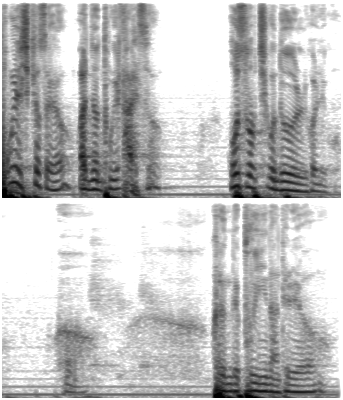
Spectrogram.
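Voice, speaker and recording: A man preaching a sermon as pastor, animated, shifting between loud calls and hushed asides. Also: mid-range voice, moderate pace, long pauses.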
